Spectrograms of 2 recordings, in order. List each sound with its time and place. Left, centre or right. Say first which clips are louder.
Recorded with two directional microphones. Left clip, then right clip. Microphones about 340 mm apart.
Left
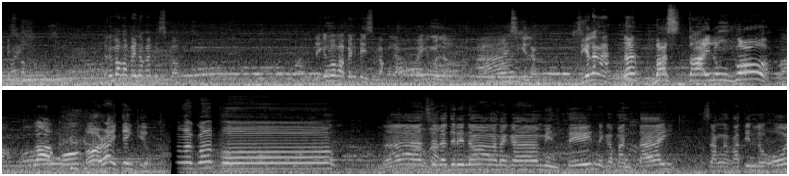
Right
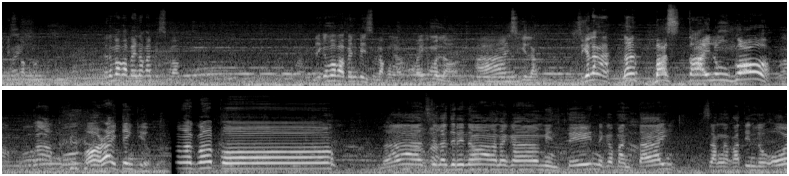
1.0 s speech: right 5 dB; centre
3.2 s speech: right 8 dB; centre
8.7 s speech: right 6 dB; centre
